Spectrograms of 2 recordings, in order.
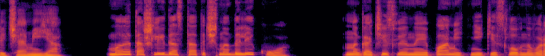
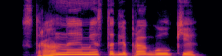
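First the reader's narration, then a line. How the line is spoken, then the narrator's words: Snorting. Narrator (Russian): хмыкнул Брен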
